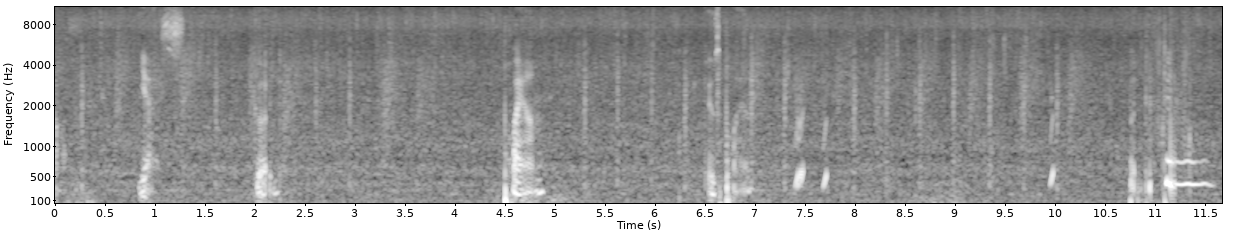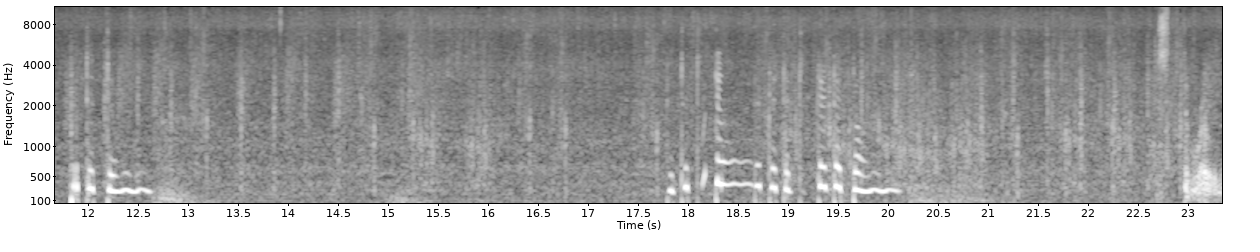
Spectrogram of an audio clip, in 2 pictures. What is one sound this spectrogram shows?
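Short knocks and thuds sound as a farmer works the field.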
